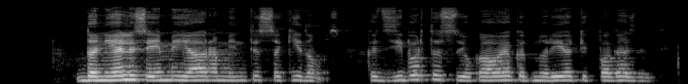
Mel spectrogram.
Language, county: Lithuanian, Kaunas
